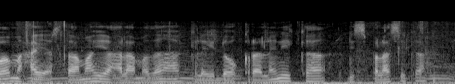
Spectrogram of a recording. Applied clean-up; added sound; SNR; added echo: none; Insect; 5 dB; none.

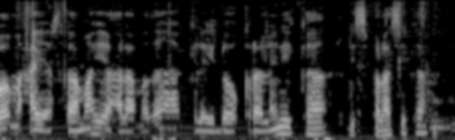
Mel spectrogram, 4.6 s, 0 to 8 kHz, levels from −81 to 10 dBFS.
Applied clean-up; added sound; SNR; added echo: classical method spectral subtraction.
